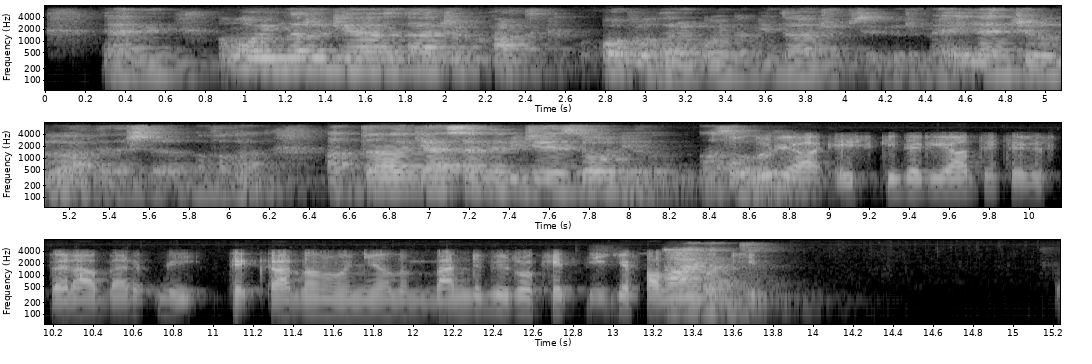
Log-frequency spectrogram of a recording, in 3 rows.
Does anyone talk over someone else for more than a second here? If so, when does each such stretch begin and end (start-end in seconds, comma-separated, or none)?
none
